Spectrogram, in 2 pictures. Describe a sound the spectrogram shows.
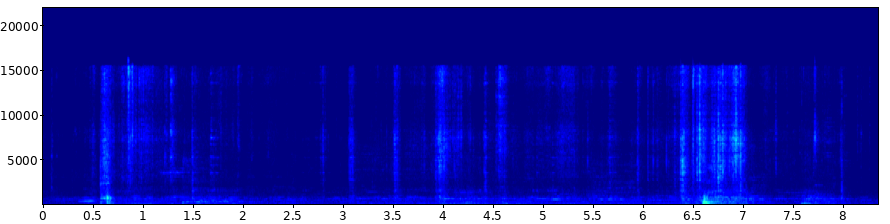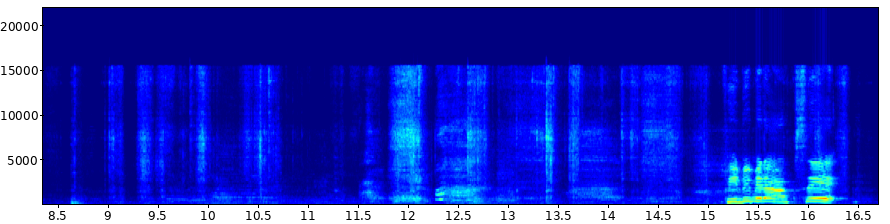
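Rubber rubs and squeaks under hands.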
